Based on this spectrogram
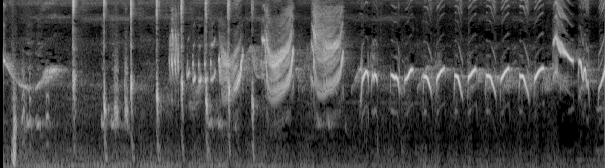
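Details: Tame Chinese hwamei, hand-raised, sitting on a table and singing confidently: sharp clicks and short notes first, then loud, rich whistled phrases and a run of rapid repeated rising-falling whistles, about three per second.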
